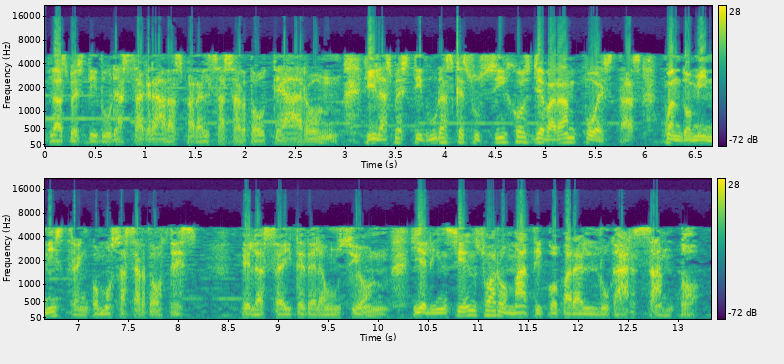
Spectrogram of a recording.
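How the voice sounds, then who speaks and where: The Almighty in an audio Bible drama. The voice is deep and grave, speaking with solemn authority as he gives commands. Soft music runs behind it. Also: animated, normal speed, lo-fi sound. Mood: solemn, instructing.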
